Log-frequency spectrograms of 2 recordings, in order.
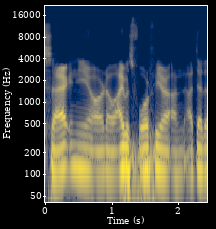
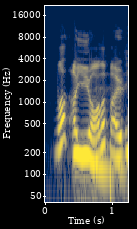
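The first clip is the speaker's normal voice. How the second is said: indignant; 8 semitones higher, 7 dB louder than usual. Retold or imitated. Indignant denial to teacher.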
